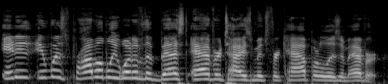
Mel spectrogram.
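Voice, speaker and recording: High, bright-voiced sarcastic streamer. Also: male voice, fast talker, smooth. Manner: profane, sarcastic, laughing. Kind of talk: casual live stream rant.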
